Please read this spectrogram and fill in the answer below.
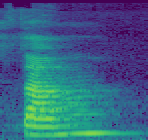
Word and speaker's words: thumb: Then words that end with a silent letter, we've got tomb, we've got thumb, womb, bomb. Then we have dam, hem, column, and autumn. So common letters there, it's the N at the end and the B at the end.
